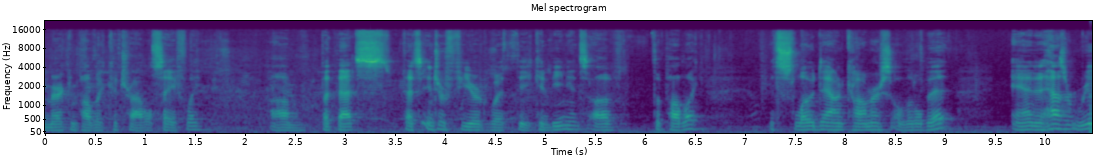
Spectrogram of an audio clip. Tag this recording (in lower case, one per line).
speech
